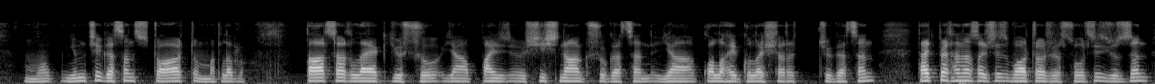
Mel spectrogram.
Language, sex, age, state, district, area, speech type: Kashmiri, male, 30-45, Jammu and Kashmir, Anantnag, rural, spontaneous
